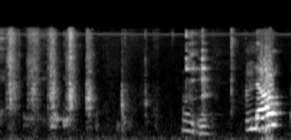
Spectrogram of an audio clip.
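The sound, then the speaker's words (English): A string of sharp, irregular clinks and taps as a young boy knocks about a glass of lemonade, followed by a couple of short high-pitched vocal bursts from the child. “You're making a lot of noise with that lemonade, young man.”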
